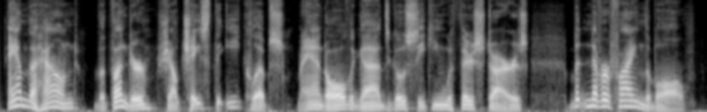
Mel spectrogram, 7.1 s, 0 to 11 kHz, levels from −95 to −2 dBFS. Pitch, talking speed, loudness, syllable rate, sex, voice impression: 115 Hz, 195 wpm, -19 LUFS, 4.9 syllables/s, male, masculine, very adult-like, cool, sincere, calm, slightly mature, slightly wild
